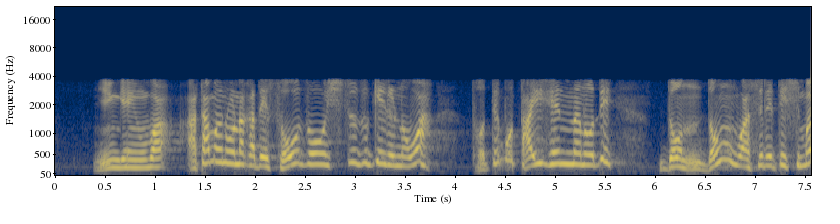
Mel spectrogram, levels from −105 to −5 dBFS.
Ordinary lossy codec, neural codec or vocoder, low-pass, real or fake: none; none; 3.6 kHz; real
